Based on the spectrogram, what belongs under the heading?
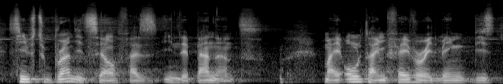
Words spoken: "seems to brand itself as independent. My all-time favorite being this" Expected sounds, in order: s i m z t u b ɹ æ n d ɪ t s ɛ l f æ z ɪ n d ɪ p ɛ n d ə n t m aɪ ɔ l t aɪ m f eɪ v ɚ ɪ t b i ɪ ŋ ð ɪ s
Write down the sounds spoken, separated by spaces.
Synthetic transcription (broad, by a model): s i m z t u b ɹ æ n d ɪ t s ɛ l f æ z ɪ n d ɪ p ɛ n d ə n t m aɪ ɔ l t aɪ m f eɪ v ɚ ɪ t b i ɪ ŋ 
